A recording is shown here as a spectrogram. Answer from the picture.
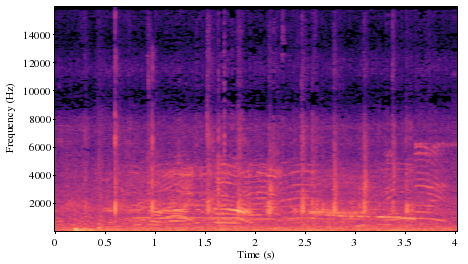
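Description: Several high voices shouting and calling over one another at a youth softball game, after a single low thump about a quarter second in.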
